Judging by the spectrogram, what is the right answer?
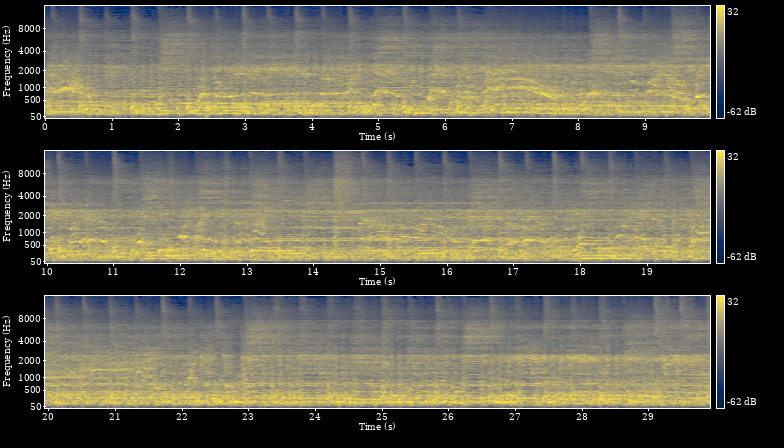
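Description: Live heavy metal band playing loud, with distorted electric guitars, bass and drums under a singer's voice that glides up and down.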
